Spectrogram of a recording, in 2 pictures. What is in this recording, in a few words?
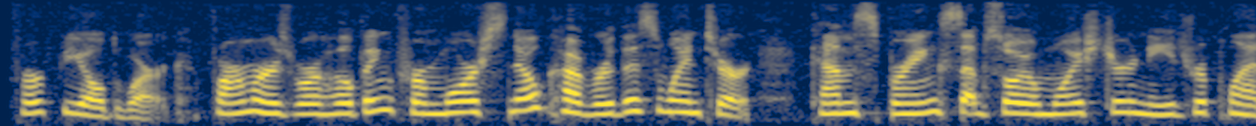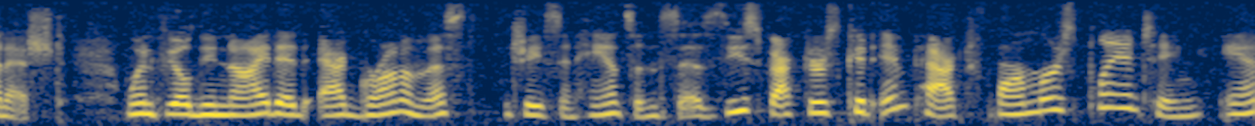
air check; WinField United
